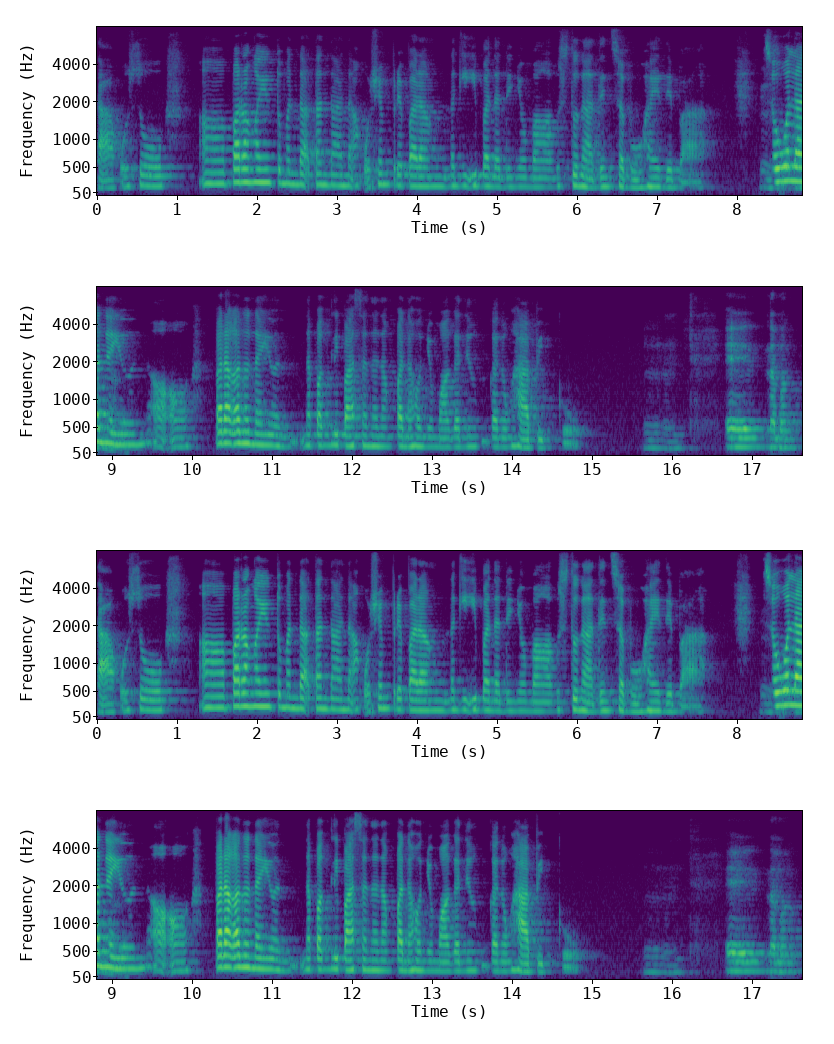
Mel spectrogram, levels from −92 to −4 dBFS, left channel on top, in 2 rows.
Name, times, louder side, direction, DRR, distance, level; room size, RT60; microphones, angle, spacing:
voice 1, 0.0-7.6 8.0-14.8, right 3 dB, 35° right, 11 dB, 1.2 m, -30 dB
voice 2, 8.3-9.0 15.6-17.5, left 2 dB, 75° left, 5 dB, 6.1 m, -37 dB
22.0 x 18.5 x 6.7 m, 0.71 s
head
